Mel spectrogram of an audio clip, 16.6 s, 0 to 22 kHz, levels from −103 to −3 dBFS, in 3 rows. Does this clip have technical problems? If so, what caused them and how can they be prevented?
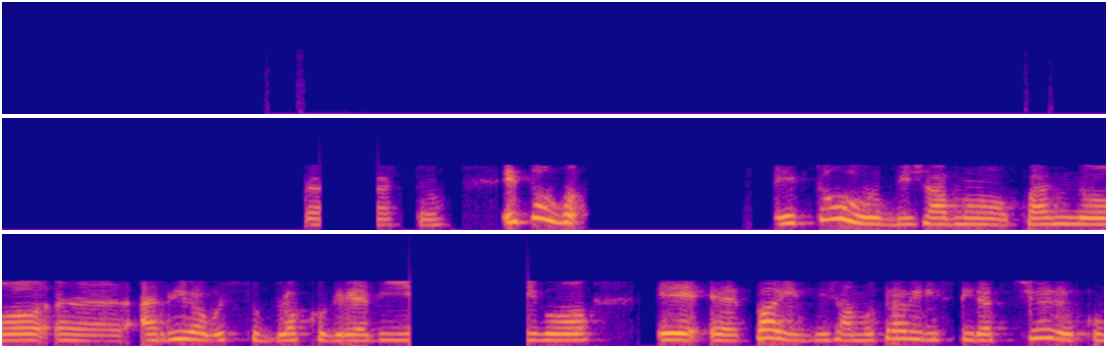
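Yes. The whole clip has passed through the RealAudio 14.4 codec, an old dial-up speech coder. Its bitrate is so low that it keeps only a crude model of each stretch of speech, and the result fits RealAudio 1 at around 8 kbit/s. Nothing above about 4 kHz survives, so the speech is muffled and dull, with a heavy gargling, watery texture throughout. To prevent this, encode from the original source with a modern wideband codec at an adequate bitrate.

There are two playback stalls. The player most likely ran dry of buffered data or had its output thread held up, and it had nothing to send to the output. The sound cuts out mid-flow from 7.10 to 7.39 s (about 290 ms) and again from 13.07 to 13.66 s (about 590 ms), then resumes. A larger playback buffer and a playback thread that other work cannot block would prevent these gaps.

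Each stall is followed by time-compressed catch-up. To work off the backlog, the player drops small slices of audio and cross-fades across the joins. The speech then runs at 1.25 times normal speed without any change in pitch, from 7.39 to 8.55 s and from 13.66 to 16.02 s. It sounds rushed. Avoiding the stalls removes the need for catch-up, and a gentler speed-up limit would make any recovery less obvious.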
